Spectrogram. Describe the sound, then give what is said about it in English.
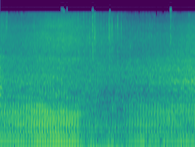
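Traffic on a busy road: a loud vehicle engine rumbles strongly for the first moments, then eases into a lower, steadier wash of passing cars. “Yeah. Busy road.”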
